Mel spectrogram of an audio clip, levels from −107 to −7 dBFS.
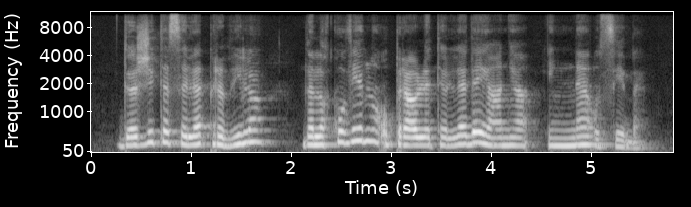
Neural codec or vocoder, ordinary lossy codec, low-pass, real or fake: codec, 44.1 kHz, 2.6 kbps, SNAC; none; 10.8 kHz; fake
